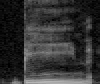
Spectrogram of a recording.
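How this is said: The vowel is a long E sound. "especially in Canada, you might hear bean, a long E"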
